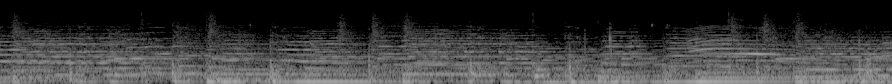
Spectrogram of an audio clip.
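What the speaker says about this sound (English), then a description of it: "Pet for the cat." A cat meows repeatedly in the Travellers Rest video game, several clear meows over a busy background of game music and ambient sounds.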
